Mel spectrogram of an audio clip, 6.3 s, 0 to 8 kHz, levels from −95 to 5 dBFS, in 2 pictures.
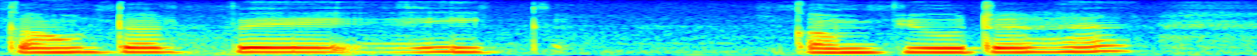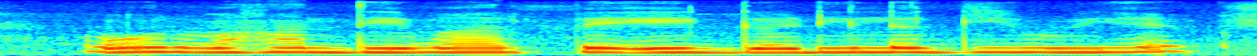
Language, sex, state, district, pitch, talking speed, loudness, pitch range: Hindi, female, Uttar Pradesh, Lalitpur, 225 Hz, 135 wpm, -13 LUFS, 220-230 Hz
